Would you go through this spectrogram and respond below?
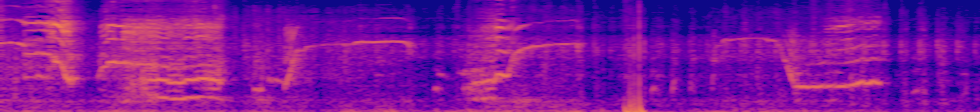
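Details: Degus being introduced to each other give high, squeaky chirps that swoop up and drop down, four or five in quick succession, with a brief knock and faint rustling between them.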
